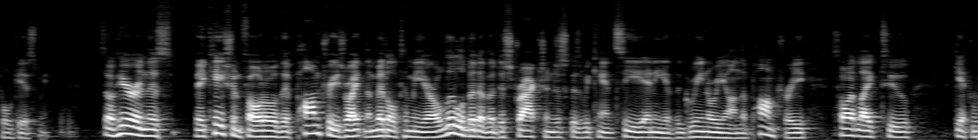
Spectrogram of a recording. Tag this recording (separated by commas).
Speech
